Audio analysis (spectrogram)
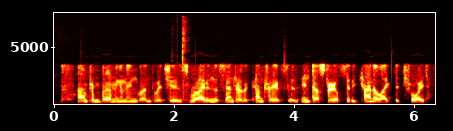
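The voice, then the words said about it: English accent. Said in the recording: “you obviously have an English accent.”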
